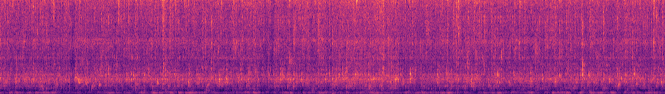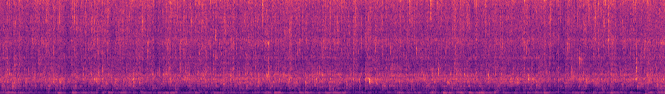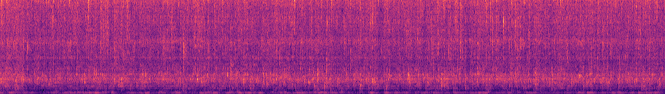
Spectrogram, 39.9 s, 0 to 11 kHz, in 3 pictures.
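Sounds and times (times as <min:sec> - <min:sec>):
water tap running: 0:00.0 - 0:17.6, 0:19.6 - 0:39.9.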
